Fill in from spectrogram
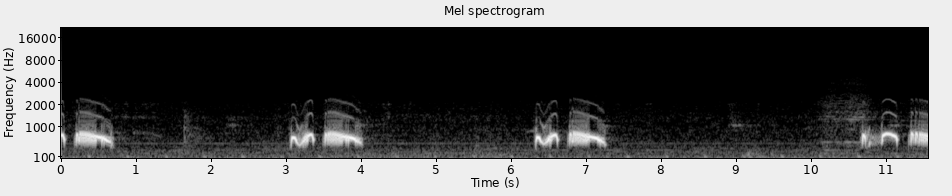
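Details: Decoy spotted dove calling to provoke rival wild doves: low, throaty coo phrases, each a short note followed by a longer rolling coo, repeated about every three to four seconds, four phrases in all, quiet background between.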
